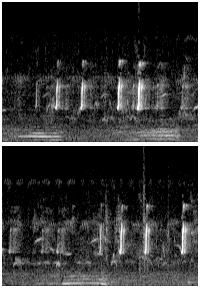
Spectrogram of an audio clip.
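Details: Quail calling with a run of short high chirps, some doubled, spaced irregularly across several seconds, with soft lower tonal murmurs in between and a quiet hiss behind.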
